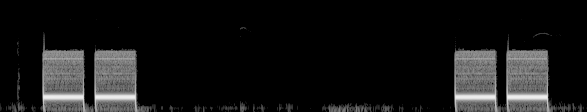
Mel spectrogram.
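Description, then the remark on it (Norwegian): A telephone ringback tone heard through the line: two short electronic buzzing rings in quick succession, a few seconds of silence, then another double ring, steady and fairly loud. “Nej, nu ringer den.”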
